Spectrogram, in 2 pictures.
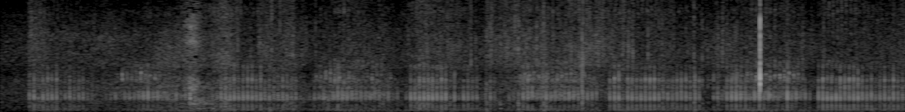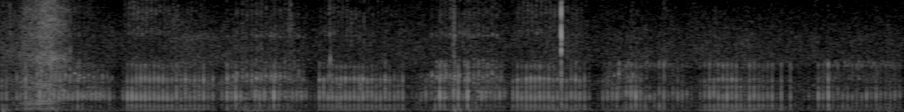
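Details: Melissa, a rescued pet cat who arrived as a two-month-old kitten, purring steadily: a continuous low rumbling drone with fine rapid pulsing, swelling and easing with her breathing, plus a few faint clicks and rustles.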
